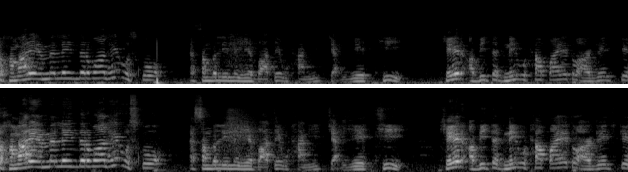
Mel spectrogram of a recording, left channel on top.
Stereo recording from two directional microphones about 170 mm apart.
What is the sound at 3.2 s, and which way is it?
Speech, 15° right (ahead or behind).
